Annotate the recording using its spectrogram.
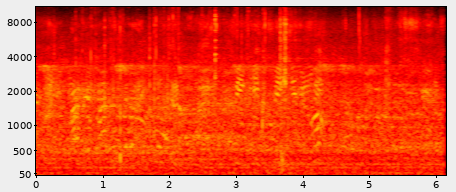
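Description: Indistinct shouts and voices of players and coaches at a football practice over a steady background hum, with two sharp knocks, about a second in and again near the middle.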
